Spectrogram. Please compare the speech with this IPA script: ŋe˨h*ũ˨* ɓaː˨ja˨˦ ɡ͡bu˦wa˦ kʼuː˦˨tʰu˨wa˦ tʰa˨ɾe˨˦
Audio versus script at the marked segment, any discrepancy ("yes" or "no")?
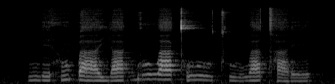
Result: yes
